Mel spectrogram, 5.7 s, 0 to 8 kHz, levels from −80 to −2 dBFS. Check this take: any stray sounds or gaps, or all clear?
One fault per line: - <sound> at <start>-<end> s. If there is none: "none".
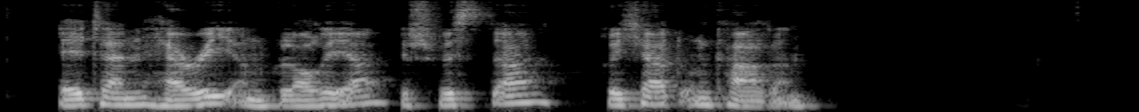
none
